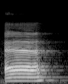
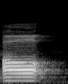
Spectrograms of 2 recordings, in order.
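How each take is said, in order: First: The vowel sounds thin and light, like a. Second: The vowel sounds thick and dark, like o. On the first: The speaker calls it right. "dibaca dengan terkik tipis" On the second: The speaker calls it wrong. "tidak dibaca dengan O"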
